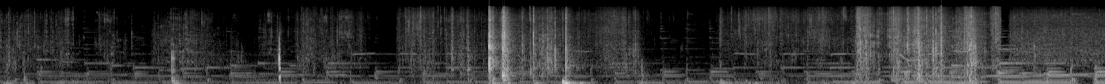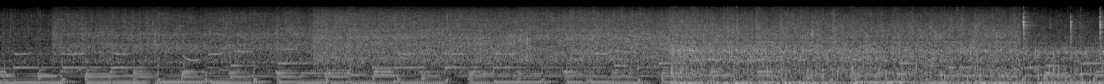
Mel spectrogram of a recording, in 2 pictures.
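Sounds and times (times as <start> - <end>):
meat and vegetables sizzling in a wok: 7.9 - 22.0.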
